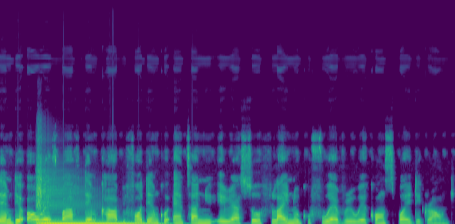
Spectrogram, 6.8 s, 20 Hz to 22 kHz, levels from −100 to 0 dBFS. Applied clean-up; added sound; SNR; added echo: none; Guitar; -3 dB; none.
